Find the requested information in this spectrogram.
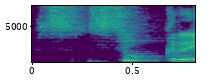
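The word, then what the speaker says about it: Sucre: Quito Bolivia লা page সুকার সুক্রে actually বানানটা হয় কিন্তু উচ্চারণটা সুকার নেক্সট হচ্ছে উরুগুয়ে এর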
